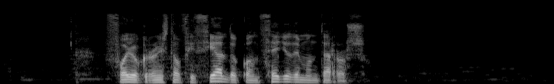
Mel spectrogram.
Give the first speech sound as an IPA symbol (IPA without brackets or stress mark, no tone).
f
